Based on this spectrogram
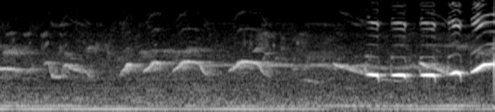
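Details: Laughingthrush 'réo' song to set other laughingthrushes singing: soft drawn-out wavering whistles over a low hum, building to five loud quick rising whistled notes at the end.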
